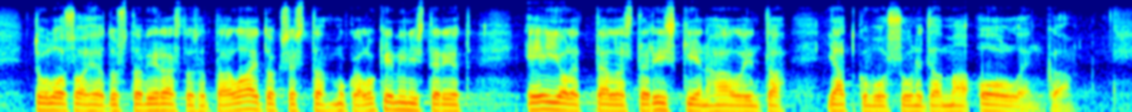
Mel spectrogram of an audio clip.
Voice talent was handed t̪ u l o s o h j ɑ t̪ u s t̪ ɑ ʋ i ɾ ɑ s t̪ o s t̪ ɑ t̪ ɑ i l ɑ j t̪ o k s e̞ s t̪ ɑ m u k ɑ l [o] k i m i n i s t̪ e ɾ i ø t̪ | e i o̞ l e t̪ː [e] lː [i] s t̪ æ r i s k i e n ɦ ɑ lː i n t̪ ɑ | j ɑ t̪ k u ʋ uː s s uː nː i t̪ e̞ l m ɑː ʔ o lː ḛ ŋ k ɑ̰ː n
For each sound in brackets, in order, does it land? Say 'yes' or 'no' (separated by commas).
no, no, no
